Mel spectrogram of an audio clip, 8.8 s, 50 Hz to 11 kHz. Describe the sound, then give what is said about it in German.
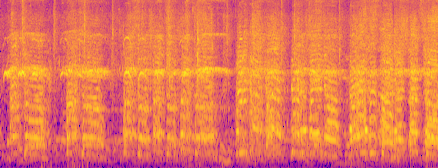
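Protest crowd chanting loudly in the streets of Marburg on a Tuesday morning, as hospital workers in a service-sector union march for more staff. Many voices shout repeated, rhythmic phrases with short pauses between them. “so soundete es am Dienstagvormittag durch Marburgs Straßen. Die Dienstleistungsgewerkschaft Verdi hatte an diesem Dienstag, den 19. September, bundesweit die Krankenhausbeschäftigten für mehr Personal auf die Straße gerufen.”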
